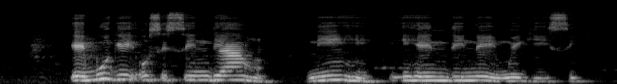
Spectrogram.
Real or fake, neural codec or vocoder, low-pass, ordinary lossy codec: real; none; 10.8 kHz; Opus, 32 kbps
